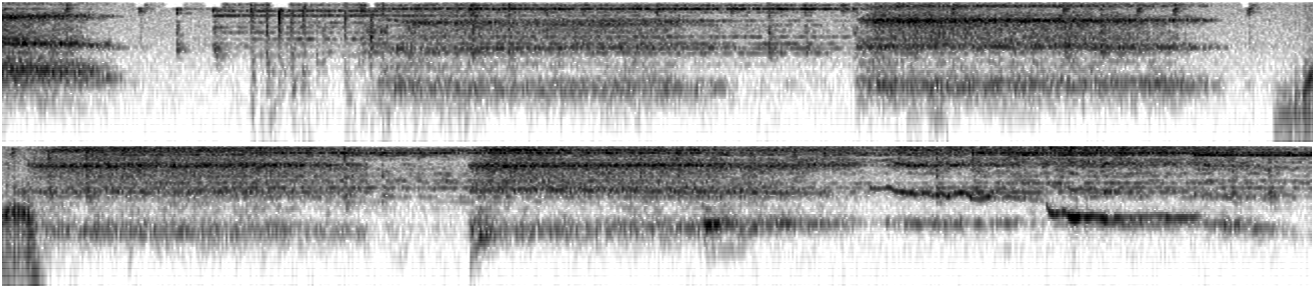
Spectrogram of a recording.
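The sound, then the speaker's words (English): Heavy, wheezing breaths drawn in long, strained pulls, each one whistling and rasping for several seconds, repeated about five times with no talking. “Get your inhaler, man. You sound like you need it.”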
